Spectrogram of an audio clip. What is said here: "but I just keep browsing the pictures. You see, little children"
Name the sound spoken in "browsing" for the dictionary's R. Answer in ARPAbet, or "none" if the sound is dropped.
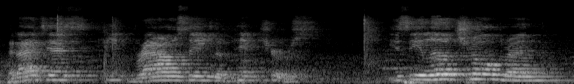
R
